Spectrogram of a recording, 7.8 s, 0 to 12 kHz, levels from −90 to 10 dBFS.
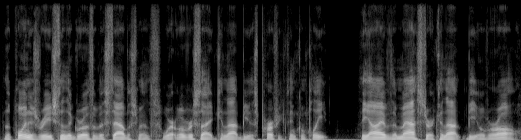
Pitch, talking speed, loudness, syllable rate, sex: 105 Hz, 200 wpm, -18 LUFS, 5.7 syllables/s, male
